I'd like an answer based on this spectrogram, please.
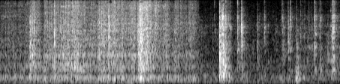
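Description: A go-kart rolled along a wooden plank makes a steady rolling noise for about two and a half seconds. Then a few sharp clicks and knocks follow as a toolbox's metal latches are handled.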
